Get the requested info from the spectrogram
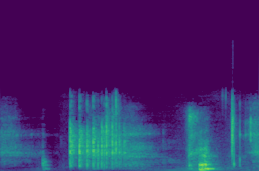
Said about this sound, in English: Let me roll a dice. Let me roll a die.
